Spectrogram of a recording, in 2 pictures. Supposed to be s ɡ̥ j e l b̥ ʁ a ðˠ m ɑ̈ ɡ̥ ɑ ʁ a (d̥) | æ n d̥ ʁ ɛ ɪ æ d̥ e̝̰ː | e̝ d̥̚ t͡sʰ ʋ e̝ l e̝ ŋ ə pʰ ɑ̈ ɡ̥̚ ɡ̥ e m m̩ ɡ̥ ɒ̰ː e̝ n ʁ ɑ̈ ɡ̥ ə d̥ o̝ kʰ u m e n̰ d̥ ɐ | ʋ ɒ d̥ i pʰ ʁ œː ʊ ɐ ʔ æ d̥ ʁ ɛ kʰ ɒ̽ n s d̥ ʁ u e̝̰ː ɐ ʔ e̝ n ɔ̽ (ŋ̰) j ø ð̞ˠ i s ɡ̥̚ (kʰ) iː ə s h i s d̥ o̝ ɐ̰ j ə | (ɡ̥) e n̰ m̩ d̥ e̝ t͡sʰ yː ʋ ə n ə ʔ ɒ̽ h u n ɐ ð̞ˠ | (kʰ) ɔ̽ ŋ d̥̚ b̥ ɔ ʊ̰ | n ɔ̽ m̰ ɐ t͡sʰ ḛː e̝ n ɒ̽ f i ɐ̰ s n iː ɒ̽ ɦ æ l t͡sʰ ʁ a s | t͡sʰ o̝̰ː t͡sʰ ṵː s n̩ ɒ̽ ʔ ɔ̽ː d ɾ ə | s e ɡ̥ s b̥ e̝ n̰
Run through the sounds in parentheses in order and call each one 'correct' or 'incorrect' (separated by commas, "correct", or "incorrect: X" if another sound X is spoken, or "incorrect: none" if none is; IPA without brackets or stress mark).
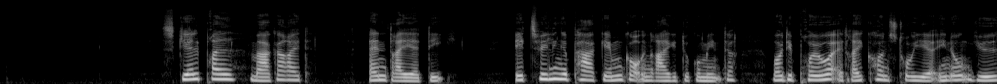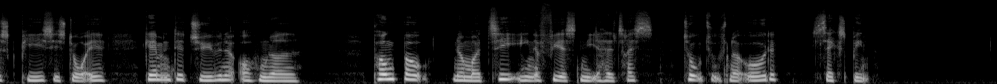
correct, correct, incorrect: pʰ, correct, incorrect: pʰ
